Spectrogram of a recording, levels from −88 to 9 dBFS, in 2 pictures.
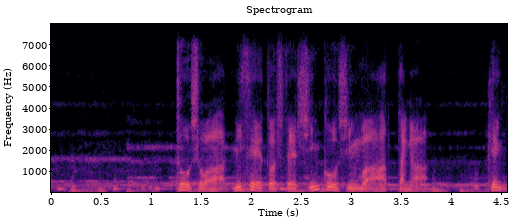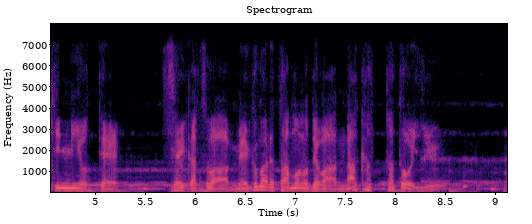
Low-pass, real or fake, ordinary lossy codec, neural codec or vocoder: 7.2 kHz; fake; Opus, 32 kbps; codec, 16 kHz, 8 kbps, FreqCodec, smaller model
